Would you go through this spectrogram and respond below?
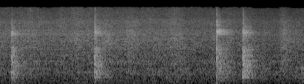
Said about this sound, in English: You put that in the mix. Stir that all around.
